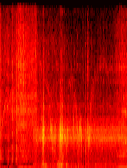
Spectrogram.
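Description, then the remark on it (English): A compact car's engine rumbles with a deep, steady drone, punctuated by a few brief clicks and rattles, and the revving swells slightly toward the end. “But the compact car is pretty packed today because we also have the polar bear joining us.”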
